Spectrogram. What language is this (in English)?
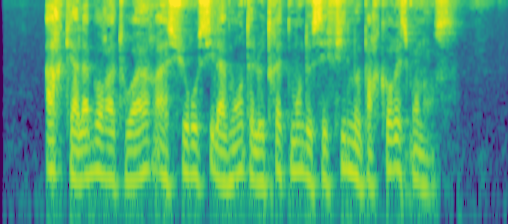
French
